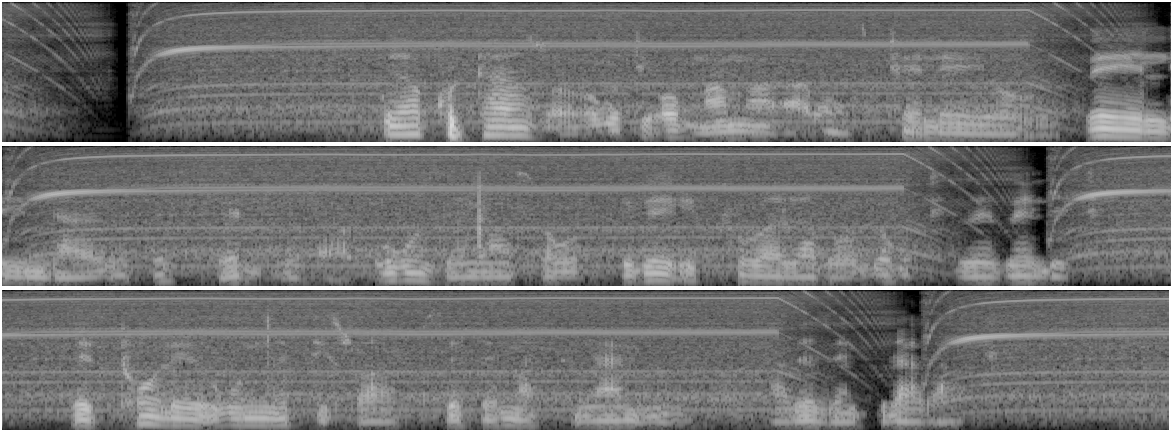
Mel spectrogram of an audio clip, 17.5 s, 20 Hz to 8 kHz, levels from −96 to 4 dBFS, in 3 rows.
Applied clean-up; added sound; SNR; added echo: none; Domestic sounds, home sounds; 2 dB; none.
